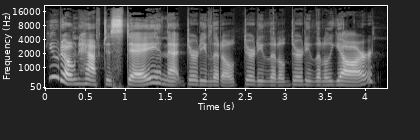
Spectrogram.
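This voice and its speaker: A woman voicing a fast-talking female goose who repeats her words. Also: medium pitch, fairly bright tone, clear, resonant tone, dry recording, clean studio sound, lightly acted. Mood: cheerful. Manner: repeats words, quick and cheery.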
